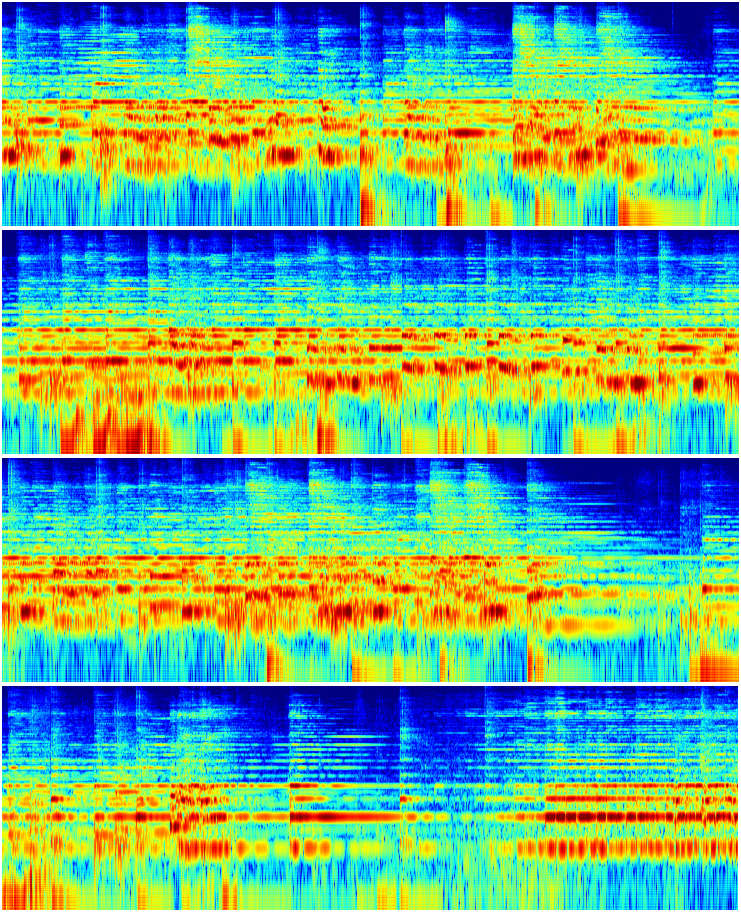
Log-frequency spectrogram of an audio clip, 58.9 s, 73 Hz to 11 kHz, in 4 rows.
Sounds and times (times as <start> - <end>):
Sitar: 0.0 - 58.9.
